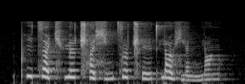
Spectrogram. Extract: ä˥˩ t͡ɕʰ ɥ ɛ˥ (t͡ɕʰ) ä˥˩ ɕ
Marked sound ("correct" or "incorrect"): incorrect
